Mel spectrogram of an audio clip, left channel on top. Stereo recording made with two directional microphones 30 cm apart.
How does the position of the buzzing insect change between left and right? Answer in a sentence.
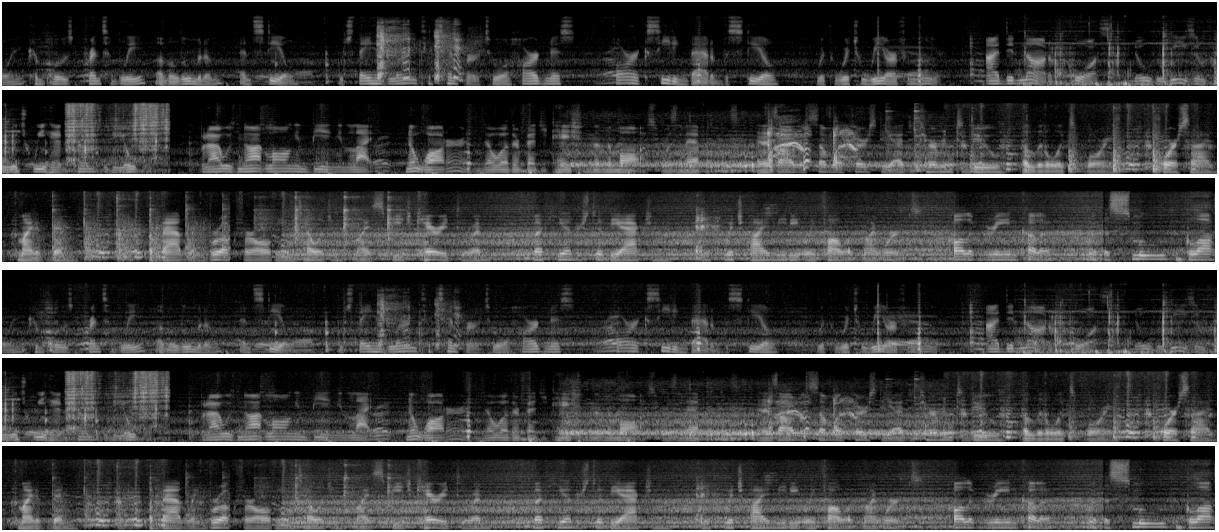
You can hear the buzzing insect move from right to left.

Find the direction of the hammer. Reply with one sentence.
You can hear the hammer on the left.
